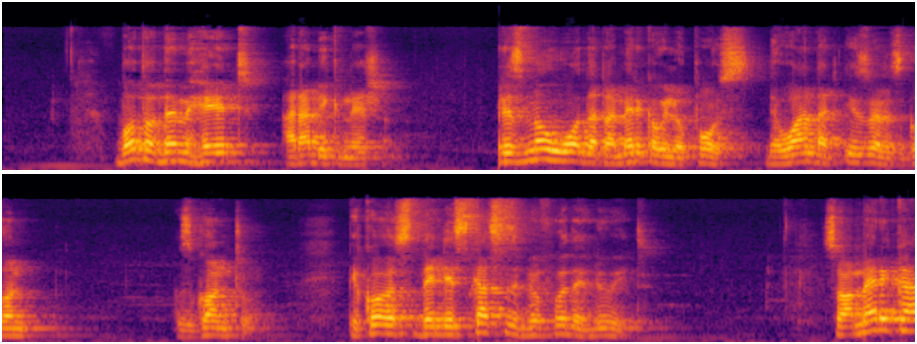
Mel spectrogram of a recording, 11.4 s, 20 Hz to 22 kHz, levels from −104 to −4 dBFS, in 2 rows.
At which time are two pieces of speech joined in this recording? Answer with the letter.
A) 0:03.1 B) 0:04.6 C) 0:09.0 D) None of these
A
